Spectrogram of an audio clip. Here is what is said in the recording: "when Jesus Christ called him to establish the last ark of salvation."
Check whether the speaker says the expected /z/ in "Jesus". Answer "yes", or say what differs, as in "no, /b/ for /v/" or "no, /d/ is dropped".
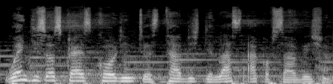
no, /s/ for /z/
